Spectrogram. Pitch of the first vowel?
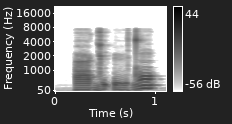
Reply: low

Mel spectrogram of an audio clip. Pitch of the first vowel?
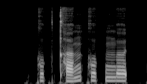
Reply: rising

